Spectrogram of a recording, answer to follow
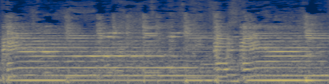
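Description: Guitar instrumental: plucked melody notes ringing over a steady held low note.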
